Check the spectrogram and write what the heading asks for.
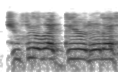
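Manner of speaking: pitched well up, startled; a high, startled cousin; cousin's alarmed question. Retold or imitated. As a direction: ask it high and rattled. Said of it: "my cousin goes".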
